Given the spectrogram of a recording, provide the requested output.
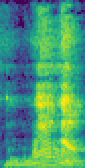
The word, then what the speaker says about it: vinum: The letter V makes a R sound like a W, like the word wine. The Latin word for wine is vinum, but it's spelled with the V.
